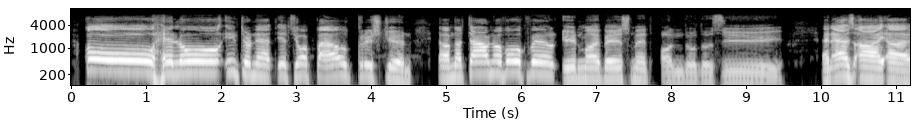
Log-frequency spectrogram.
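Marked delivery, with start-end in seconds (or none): 0.2-9.5 butchered, horrible Caribbean accent, pitched up. Podcast host greets the listeners while drinking a lager, in a horrible Caribbean accent. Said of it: "butcher a horrible Caribbean accent".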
